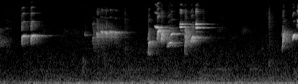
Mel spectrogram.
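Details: Short, scattered phrases from a European goldfinch: a few liquid chirps, a buzzy note and quick tinkling twitters, broken up by brief quiet spells.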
